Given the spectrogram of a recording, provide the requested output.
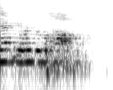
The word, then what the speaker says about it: Havre: They have to go into the Havre. We don't even pronounce the H over there. Okay, it's the Havre.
